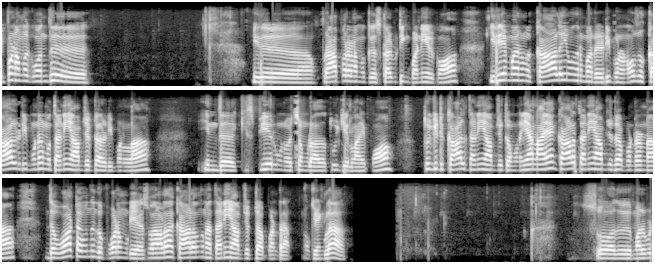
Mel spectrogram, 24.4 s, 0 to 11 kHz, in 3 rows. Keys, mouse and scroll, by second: 0.0-1.2 scroll up 1, 1.2-3.2 drag, 3.2 scroll up 2, 3.4 scroll down 2, 3.6-5.9 middle drag, 5.9-7.0 scroll down 2, 7.1-9.7 middle drag, 9.7 click, 10.8 click, 11.6 x, 11.8 scroll up 2, 12.1-14.3 middle drag, 14.3-14.7 scroll up 3, 14.7-24.4 middle drag.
